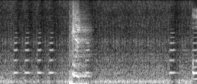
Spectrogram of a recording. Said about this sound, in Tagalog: Ang ganda ng busina mo, kuya.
